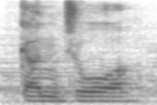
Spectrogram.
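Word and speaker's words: canh chua: Gan chua.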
